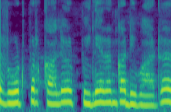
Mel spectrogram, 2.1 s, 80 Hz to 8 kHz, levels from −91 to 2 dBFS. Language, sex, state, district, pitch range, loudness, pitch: Hindi, female, Uttar Pradesh, Lucknow, 245-280 Hz, -14 LUFS, 265 Hz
